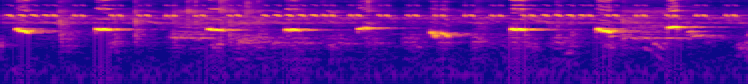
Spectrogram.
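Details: Trucukan, the sooty-headed bulbul, singing at home while contests are paused during the COVID period. Crisp repeated whistles, some bending downward, come about twice a second over a rapid high ticking that never stops.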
